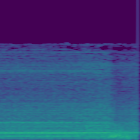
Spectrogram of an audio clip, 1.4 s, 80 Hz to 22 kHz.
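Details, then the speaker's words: Vintage Kargar lathe with new motor on VFD, speed test stepping 10 to 100 Hz (about 85 RPM per 10 Hz): from about 70 Hz the motor vibrates, rough buzzy high whine; owner suspects imbalance or bearings loosening in the housing. "At about 70 Hertz the motor starts vibrating. And you can really hear that. It's probably an unbalanced, but it might also be the bearings working themselves loose again, in the housing."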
